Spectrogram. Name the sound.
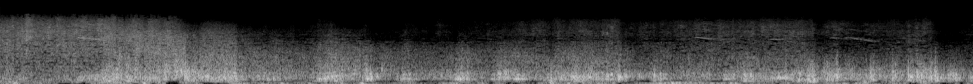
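rain and thunder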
